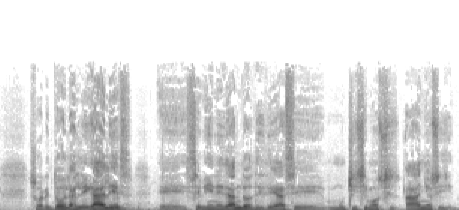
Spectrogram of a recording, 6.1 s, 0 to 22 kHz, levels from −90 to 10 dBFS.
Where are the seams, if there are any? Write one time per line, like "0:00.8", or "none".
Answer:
none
